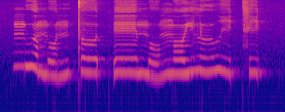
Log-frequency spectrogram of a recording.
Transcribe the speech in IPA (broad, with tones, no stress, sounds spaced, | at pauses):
m u˥˨ ə̯ m o˩˧ n t̪ ɤː˧ t̚ ʔ eː˧ m oː˩˧ ŋ ɔː˧˥ j l ɯː˧˥ ʋ iː˧ t̚ s i˥˨ t̚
